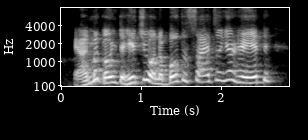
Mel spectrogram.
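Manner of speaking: very high, loud, gravelly Swedish accent. Imitating the Swedish man they were describing, in a gravelly Swedish accent. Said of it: "but in a more gravelly".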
